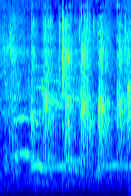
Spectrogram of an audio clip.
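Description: Scattered applause from a small group, with uneven, loosely timed claps at moderate loudness and a faint sustained tone running underneath.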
